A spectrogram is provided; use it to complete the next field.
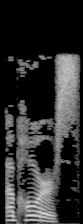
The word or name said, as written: abhors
